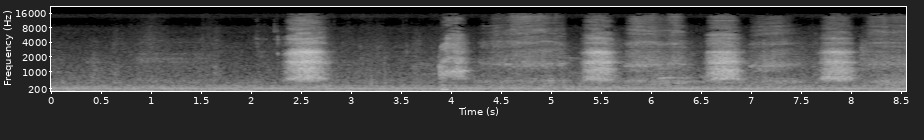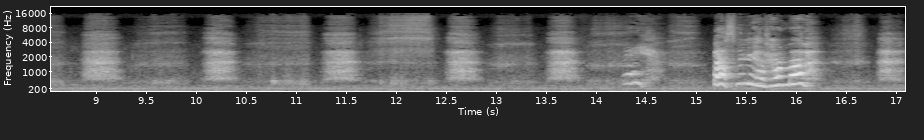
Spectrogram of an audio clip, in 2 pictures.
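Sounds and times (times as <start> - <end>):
woman breathing hard: 2.3 - 2.9, 3.8 - 15.2, 16.0 - 17.0.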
